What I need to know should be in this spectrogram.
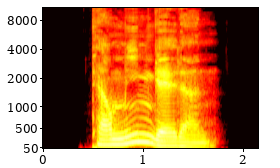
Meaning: dative plural of Termingeld
- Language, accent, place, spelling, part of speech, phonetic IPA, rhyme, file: German, Germany, Berlin, Termingeldern, noun, [tɛʁˈmiːnˌɡɛldɐn], -iːnɡɛldɐn, De-Termingeldern.ogg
